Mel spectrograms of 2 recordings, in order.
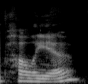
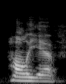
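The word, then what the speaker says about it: Poilievre: How do you pronounce his name? Polyv. Polyv.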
